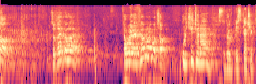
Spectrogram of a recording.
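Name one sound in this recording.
A man speaks loudly and angrily nearby.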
